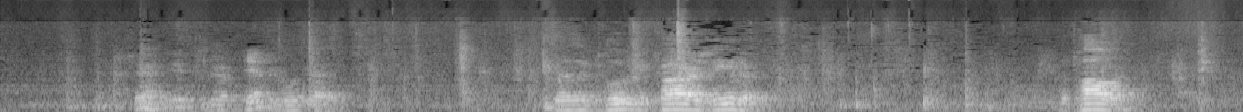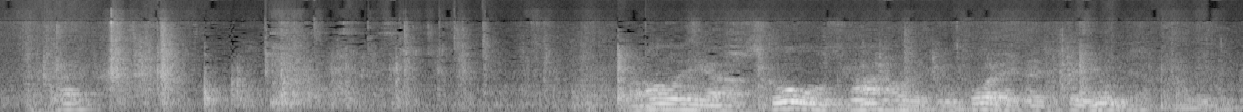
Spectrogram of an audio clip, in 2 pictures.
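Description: Men speak calmly, heard from a distance in a room.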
